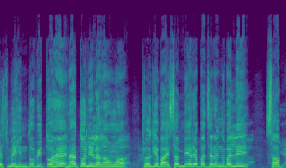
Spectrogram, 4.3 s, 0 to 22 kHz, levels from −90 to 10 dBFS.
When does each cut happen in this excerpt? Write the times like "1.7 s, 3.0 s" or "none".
1.0 s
